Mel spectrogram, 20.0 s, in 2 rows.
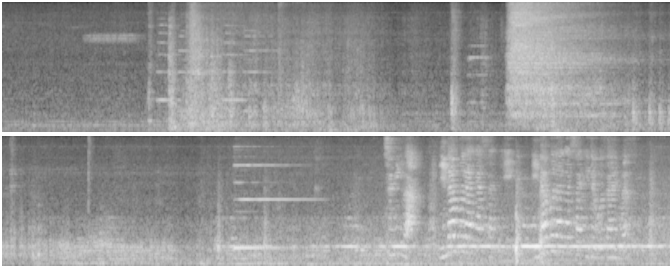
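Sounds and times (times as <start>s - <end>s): train clatter: 2.2s - 20.0s
air brakes hissing: 7.5s - 10.8s
train wheel clicks: 9.3s - 11.6s.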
